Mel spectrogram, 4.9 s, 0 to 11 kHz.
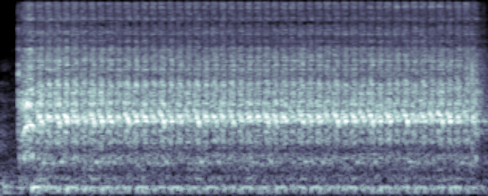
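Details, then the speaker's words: Barn-find Honda MC19 CBR250RR four-cylinder, stored 18 years without gas, on a first start attempt with a double battery, choke on and tank off: the starter cranks with a steady rhythmic pulse, but it never catches. Owner suspects not enough fuel yet and tries starting fluid. "let's uh give it some starting fluid I think it's just not enough gasket into it yet"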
